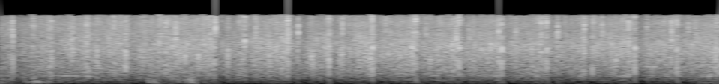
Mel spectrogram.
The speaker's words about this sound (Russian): А здесь похлопаем тоже друг другу.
